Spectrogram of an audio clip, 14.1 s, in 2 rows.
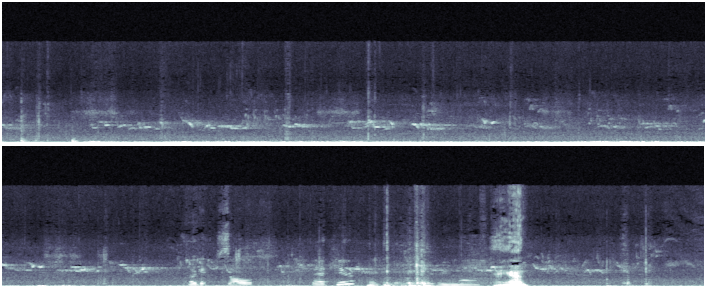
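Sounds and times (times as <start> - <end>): small birds chirping and singing: 0.0 - 14.0
low microphone rumble: 0.8 - 8.8.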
